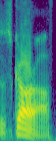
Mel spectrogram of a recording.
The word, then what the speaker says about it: Askarov: He went to San Jose and he said, "Yeah, call me Askarov." Where after we were with him for 3 years in Milwaukee, and we went over it, how you say it really in Russian, which is Askarov.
